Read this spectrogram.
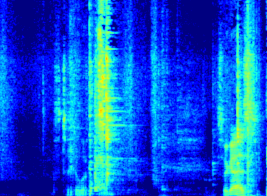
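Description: A plastic engine cover knocks softly as it is lifted off.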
